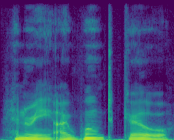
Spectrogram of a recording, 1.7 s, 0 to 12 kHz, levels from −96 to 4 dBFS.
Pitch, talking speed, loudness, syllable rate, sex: 100 Hz, 135 wpm, -15 LUFS, 3.1 syllables/s, male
